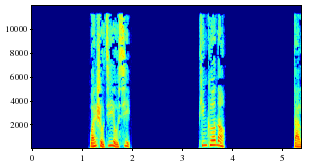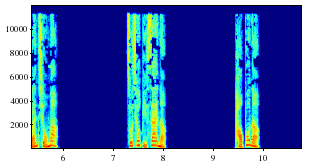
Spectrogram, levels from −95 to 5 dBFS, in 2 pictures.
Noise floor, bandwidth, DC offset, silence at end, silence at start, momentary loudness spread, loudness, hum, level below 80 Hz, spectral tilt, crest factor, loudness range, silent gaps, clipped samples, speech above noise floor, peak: under -90 dBFS; 12 kHz; under 0.1%; 0.85 s; 1.15 s; 15 LU; -16 LUFS; none; -62 dBFS; -4.5 dB/octave; 20 dB; 3 LU; 2.04-3.28 s, 3.95-5.17 s, 5.98-7.21 s, 8.16-9.37 s; under 0.1%; over 75 dB; 0 dBFS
